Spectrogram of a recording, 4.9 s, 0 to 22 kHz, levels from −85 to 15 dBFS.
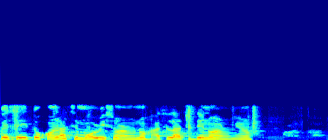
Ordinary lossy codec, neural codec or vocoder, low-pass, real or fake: none; none; 5.4 kHz; real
